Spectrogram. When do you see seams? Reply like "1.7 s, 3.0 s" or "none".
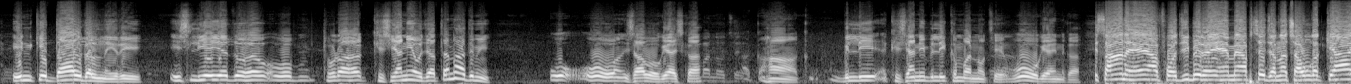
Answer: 10.8 s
